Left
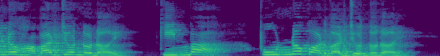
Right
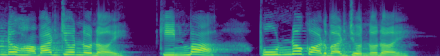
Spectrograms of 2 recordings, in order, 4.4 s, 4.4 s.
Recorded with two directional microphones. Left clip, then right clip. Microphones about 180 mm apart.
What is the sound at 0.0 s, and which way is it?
A woman's voice, 45° right (ahead or behind).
